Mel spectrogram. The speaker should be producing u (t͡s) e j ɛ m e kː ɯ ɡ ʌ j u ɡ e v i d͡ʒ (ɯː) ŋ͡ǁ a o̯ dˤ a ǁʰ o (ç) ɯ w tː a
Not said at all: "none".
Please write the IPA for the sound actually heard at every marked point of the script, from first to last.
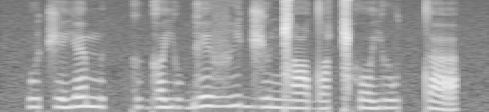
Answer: t͡ʃ, ɯ, j

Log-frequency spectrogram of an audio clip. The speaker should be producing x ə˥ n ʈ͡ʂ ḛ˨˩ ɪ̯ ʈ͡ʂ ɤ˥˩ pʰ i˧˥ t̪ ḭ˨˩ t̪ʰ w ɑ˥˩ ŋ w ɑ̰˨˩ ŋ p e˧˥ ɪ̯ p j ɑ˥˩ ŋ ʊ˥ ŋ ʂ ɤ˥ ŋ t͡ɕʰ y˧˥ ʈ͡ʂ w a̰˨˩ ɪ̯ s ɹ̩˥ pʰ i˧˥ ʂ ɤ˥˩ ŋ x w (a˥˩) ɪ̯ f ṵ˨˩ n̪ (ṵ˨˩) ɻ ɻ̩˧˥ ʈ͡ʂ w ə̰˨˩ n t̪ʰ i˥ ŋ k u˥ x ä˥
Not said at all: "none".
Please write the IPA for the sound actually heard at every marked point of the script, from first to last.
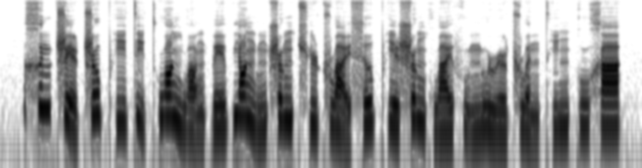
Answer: a˧˥, u˥˩

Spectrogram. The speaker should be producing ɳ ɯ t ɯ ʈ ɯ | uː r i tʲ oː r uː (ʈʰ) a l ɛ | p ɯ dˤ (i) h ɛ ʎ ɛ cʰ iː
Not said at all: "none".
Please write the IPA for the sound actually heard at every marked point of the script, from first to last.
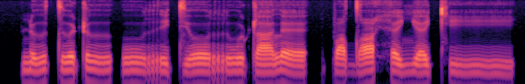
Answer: ʈ, i

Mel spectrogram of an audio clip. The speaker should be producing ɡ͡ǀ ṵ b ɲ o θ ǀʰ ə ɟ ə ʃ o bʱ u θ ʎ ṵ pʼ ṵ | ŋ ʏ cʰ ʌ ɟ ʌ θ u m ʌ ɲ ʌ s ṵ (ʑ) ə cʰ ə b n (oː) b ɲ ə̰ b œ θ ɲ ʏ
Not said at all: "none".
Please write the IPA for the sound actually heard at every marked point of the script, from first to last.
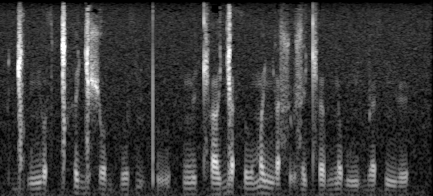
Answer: z, o

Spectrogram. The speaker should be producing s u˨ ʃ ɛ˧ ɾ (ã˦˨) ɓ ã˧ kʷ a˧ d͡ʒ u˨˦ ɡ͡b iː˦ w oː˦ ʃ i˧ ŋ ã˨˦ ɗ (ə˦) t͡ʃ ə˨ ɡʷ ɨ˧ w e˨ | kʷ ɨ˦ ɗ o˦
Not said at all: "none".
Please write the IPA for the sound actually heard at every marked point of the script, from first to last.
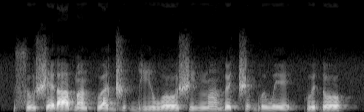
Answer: a˦˨, ə˧

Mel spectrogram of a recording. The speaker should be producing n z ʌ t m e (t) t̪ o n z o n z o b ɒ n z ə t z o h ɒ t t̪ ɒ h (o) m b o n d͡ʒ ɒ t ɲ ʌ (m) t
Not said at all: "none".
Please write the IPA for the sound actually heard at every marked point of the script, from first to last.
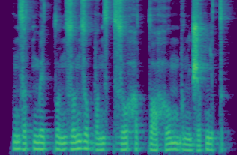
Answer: t, o, none

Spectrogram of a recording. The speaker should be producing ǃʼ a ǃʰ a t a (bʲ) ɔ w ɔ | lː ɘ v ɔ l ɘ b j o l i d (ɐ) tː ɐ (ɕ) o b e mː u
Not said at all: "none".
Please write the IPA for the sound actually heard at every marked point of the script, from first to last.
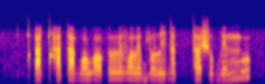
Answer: b, a, ʃ

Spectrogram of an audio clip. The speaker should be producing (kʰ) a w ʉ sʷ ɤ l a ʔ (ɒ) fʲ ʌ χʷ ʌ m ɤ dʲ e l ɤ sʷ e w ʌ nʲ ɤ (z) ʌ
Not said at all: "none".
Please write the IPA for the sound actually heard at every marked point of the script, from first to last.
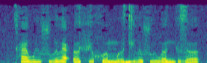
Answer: kʰ, ʌ, z

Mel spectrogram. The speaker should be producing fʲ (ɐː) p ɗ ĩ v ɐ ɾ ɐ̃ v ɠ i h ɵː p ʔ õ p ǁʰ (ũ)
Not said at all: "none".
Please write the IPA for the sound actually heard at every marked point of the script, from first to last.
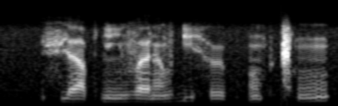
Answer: aː, ũː

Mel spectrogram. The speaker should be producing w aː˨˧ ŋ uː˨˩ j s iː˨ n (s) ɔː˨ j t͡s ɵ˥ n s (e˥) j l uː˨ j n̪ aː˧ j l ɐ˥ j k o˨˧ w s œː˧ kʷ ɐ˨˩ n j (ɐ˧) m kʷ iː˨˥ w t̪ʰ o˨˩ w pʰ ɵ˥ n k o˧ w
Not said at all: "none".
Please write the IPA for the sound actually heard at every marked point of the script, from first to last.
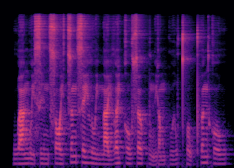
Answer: s, e˥, ɐ˨

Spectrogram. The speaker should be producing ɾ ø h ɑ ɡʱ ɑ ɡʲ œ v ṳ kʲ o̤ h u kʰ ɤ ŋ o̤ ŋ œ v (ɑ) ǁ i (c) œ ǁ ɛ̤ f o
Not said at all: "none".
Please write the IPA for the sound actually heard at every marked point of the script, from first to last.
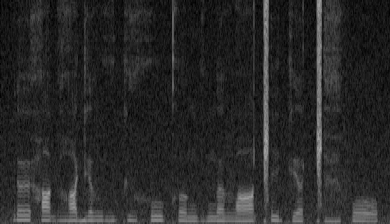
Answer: ɑ, kʲ

